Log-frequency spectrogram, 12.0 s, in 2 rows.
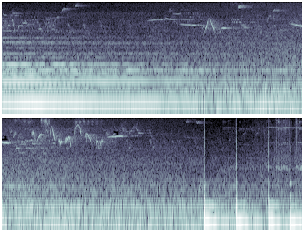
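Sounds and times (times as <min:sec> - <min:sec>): ambient music drone: 0:00.0 - 0:07.0
songbirds chirping and whistling: 0:00.0 - 0:12.0.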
